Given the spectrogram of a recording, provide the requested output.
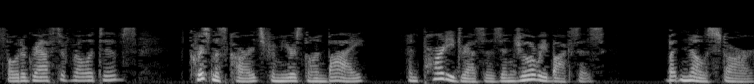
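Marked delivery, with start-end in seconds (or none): none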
